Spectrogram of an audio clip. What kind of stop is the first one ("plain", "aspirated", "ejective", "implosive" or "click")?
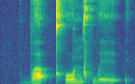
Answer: plain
